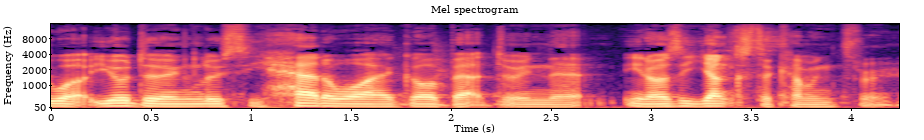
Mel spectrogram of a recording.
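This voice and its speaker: This man talks at a fairly quick pace with a New Zealand accent. The recording is very clean, with a silent background. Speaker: podcast host. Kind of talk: casual interview.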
